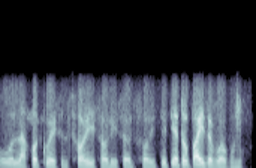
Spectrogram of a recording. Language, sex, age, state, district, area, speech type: Assamese, male, 18-30, Assam, Udalguri, rural, conversation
